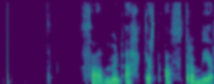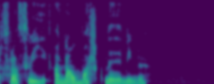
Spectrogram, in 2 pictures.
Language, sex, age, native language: Icelandic, female, 20-29, Icelandic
